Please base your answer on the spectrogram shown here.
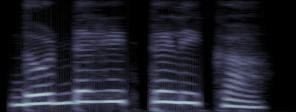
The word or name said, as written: ದೊಡ್ಡಹಿಟ್ಟಳಿಕ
